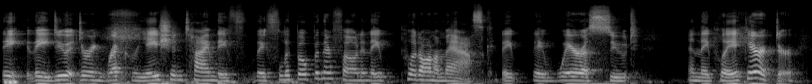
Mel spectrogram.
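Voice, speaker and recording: A woman's voice: on the low side, moderate pace, pushed and bright. A woman co-hosting a podcast, explaining her views casually through examples, with wry asides. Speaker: podcast co-host. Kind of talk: casual conversational commentary.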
